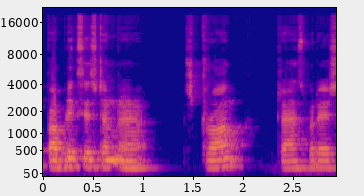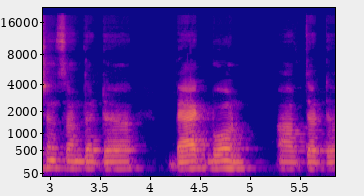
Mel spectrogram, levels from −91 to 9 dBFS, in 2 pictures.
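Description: From 0.08 to 0.27 s the speech shows microphone overload: the loudest peaks are flattened at the converter's ceiling, with the input driven about 4 dB past full scale. Only a small fraction of samples are clipped, but each adds a harsh, crackling edge. Excessive input gain is the likely cause.

At 1.02 s the microphone volume is stepped down: the voice and background drop together by about 3 dB in one abrupt step. This likely comes from the call software reacting to the earlier clipping by lowering the device's input level.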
